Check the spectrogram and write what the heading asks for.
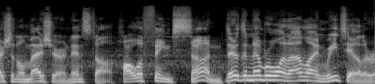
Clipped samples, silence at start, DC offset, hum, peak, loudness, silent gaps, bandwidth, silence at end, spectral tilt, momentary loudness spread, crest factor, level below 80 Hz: under 0.1%; 0 s; under 0.1%; none; -4 dBFS; -17 LUFS; none; 16.5 kHz; 0 s; -4 dB/octave; 5 LU; 14 dB; -44 dBFS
